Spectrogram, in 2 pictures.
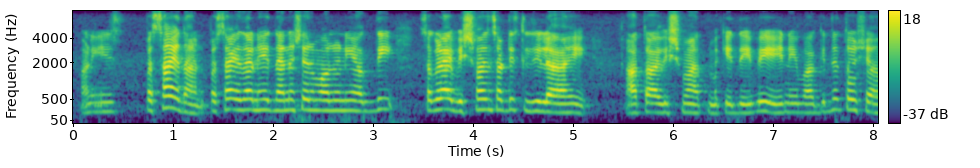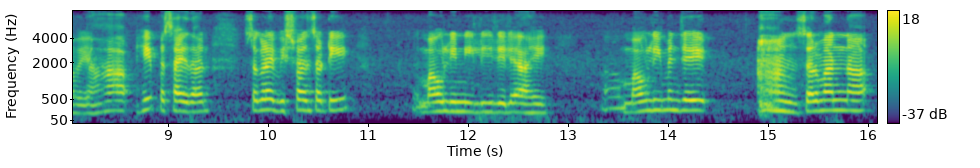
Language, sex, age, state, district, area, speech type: Marathi, female, 60+, Maharashtra, Nanded, urban, spontaneous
